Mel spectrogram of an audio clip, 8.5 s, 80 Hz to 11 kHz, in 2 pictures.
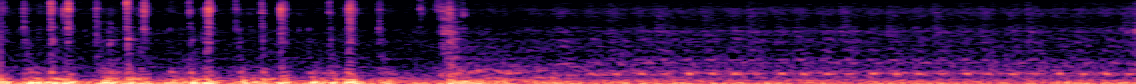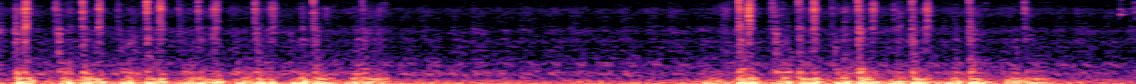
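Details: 1979 Chevy C10 factory 454 big block, sat five years, on ethanol fuel: starter cranks in bursts, V8 catches, rumbles unevenly and dies, cranks again. Owner suspects a bad fuel pump, not confirmed.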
